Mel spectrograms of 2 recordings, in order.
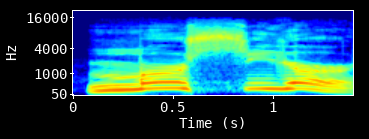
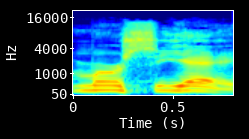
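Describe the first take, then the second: First: The name is said with English sounds. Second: The name is said with French sounds. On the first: The speaker calls it right. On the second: The speaker calls it wrong.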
